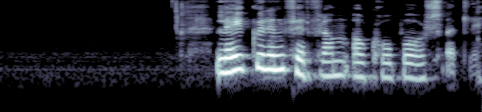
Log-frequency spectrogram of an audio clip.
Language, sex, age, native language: Icelandic, female, 50-59, Icelandic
